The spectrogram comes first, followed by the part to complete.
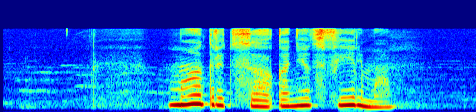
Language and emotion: Russian, sad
